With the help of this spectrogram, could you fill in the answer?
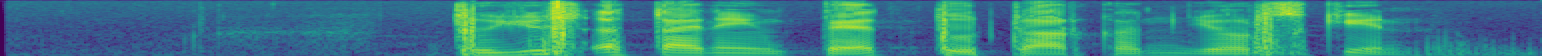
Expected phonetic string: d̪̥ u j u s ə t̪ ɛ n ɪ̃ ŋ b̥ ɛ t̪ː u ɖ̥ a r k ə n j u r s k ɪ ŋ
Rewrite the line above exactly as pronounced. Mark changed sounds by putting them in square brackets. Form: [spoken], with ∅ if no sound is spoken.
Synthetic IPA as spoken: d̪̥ u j u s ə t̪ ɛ n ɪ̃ ŋ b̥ ɛ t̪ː u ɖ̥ a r k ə n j [ɔ] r s k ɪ [n]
